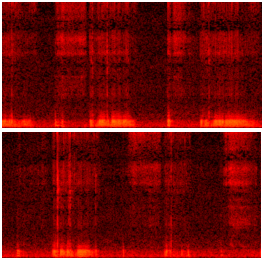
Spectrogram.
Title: Baby Snore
